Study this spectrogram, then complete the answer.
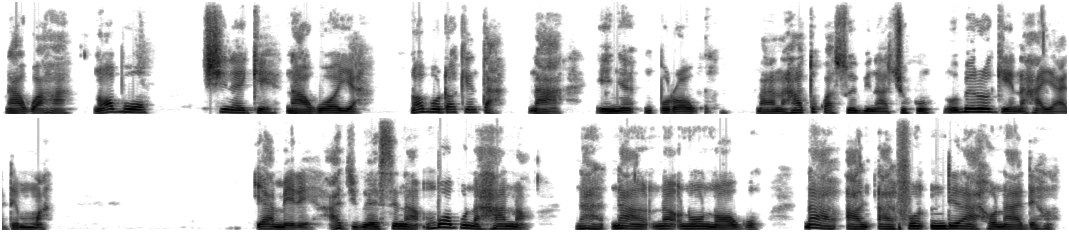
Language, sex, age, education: Igbo, female, 46-60, tertiary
